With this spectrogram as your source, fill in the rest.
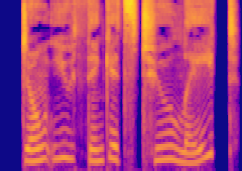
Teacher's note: Hear the way the words connect. Don't you becomes don'tcha.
